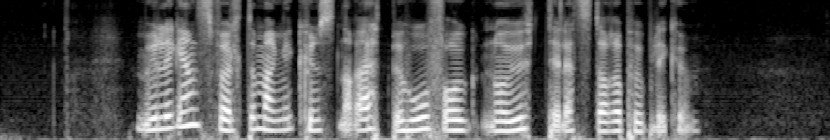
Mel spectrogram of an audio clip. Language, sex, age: Norwegian, female, 17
